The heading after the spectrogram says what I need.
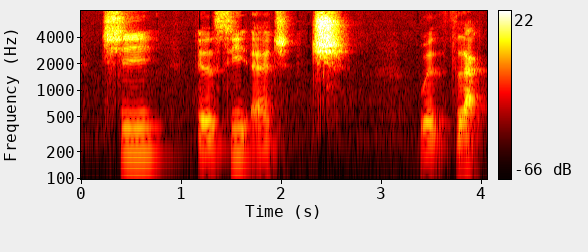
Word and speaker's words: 气: Qi is cheese with flat tongue. Cheese, cheese. Drop s, qi.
